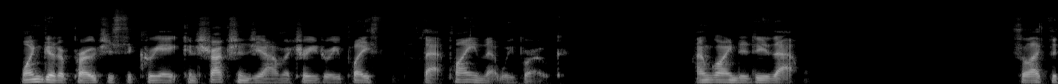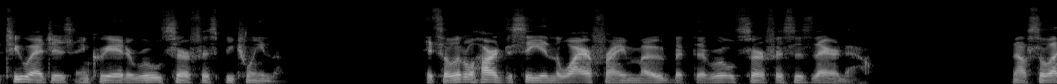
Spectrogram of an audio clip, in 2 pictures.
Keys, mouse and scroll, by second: 4.7-9.7 drag, 9.7-11.1 scroll down 2, 11.1-11.4 scroll down 1, 12.3 click, 13.2 ctrl+click, 15.5 click, 17.7-19.0 drag.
